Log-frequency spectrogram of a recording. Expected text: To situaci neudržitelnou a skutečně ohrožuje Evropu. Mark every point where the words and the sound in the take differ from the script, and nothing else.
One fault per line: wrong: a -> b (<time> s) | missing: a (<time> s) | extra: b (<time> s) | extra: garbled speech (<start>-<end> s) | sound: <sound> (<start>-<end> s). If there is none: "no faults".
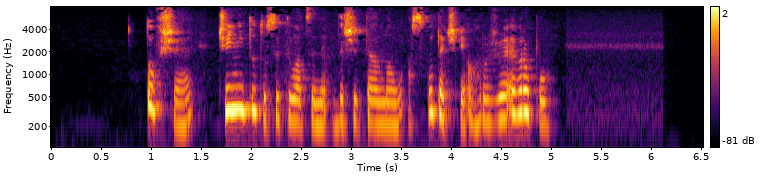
extra: vše činí tuto (1.0 s)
